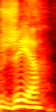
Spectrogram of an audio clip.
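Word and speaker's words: Géa: qui Arthur G euh non c'est Arthur G comme GEA c'est ça on m'a dit comme prononcé et ben lui le match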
